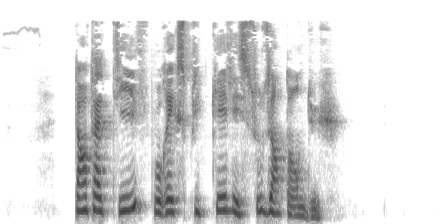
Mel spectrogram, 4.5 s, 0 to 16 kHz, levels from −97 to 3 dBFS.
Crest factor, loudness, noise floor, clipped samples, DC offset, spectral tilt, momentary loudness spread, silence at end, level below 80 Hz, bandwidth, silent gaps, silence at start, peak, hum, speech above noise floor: 20 dB; -28 LUFS; under -90 dBFS; under 0.1%; under 0.1%; -4 dB/octave; 9 LU; 1.1 s; -72 dBFS; 11.5 kHz; none; 0.75 s; -10 dBFS; none; over 62 dB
